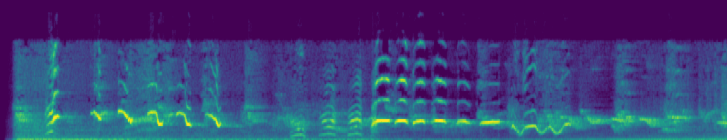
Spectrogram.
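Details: Young black-winged myna singing in the lively, continuous 'gacor ngeroll' style used as a training lure for other birds: varied clear whistles, sliding and looping notes, quick upward-flicked phrases and short repeated chirps, with a faint low hum underneath.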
